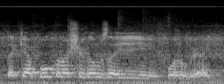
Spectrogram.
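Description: A man's voice: on the high side, a little fast, reverberant, music in the background, poor audio. Man calling in over walkie-talkie. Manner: clipped radio call-outs. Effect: over a walkie-talkie radio. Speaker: expedition team member.

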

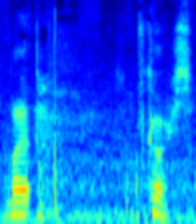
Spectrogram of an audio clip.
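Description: A man's voice: very slow, darkish tone, slight background noise. A young man vlogging in casual chat, out of breath, rambling and repeating himself constantly.

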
